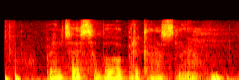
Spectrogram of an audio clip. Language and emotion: Russian, neutral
